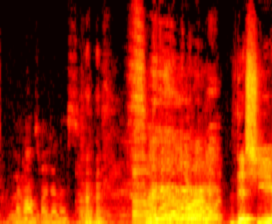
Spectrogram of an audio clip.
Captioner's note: laughing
